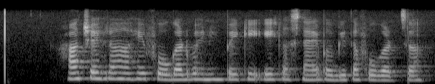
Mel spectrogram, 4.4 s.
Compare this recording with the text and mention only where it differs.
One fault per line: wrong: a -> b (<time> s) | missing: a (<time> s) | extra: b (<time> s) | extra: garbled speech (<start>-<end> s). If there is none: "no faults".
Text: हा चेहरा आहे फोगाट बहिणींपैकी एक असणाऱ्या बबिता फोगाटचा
no faults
